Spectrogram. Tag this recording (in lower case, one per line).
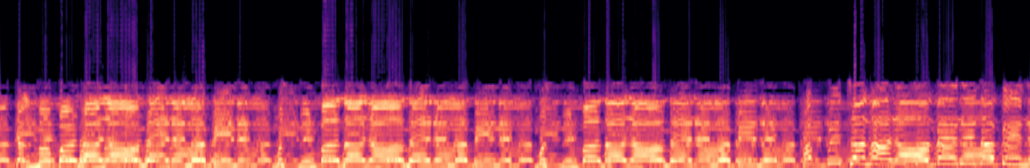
reverberation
